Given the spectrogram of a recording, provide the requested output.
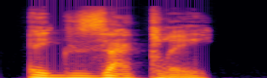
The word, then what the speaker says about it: exactly: So from now on, you can just say exactly. You don't have to pronounce the T.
